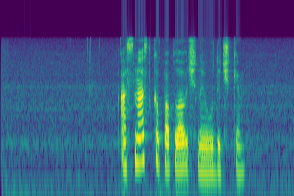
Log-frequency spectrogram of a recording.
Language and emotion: Russian, neutral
